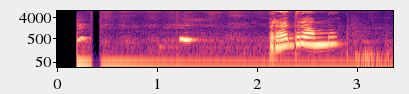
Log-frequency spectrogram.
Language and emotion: Russian, positive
